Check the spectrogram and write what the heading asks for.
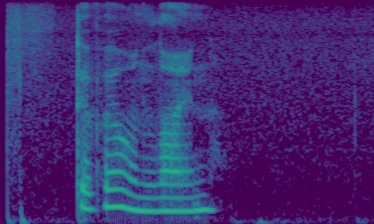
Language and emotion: Russian, neutral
